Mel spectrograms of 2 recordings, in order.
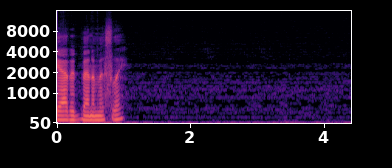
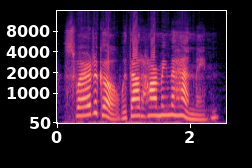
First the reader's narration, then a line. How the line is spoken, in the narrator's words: He asked eagerly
